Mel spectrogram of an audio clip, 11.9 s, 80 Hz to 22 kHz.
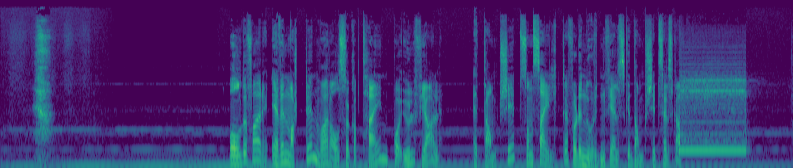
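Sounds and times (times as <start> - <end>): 
speech: 3.4 - 10.5
telephone line tone beep: 10.2 - 11.3.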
